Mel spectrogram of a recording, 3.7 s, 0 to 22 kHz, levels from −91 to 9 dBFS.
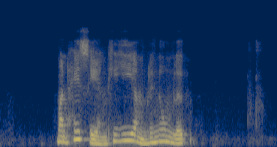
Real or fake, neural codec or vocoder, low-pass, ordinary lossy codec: real; none; 7.2 kHz; Opus, 16 kbps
